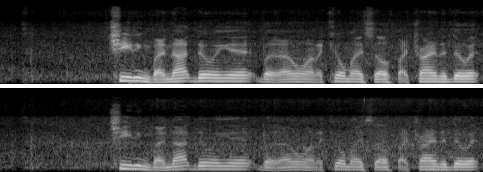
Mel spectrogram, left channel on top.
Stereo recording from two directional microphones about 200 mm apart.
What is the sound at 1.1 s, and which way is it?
Speech, 45° left (ahead or behind).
